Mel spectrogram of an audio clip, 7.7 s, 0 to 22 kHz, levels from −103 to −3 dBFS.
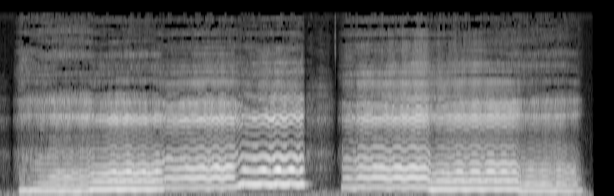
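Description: No faults found in this music; the level eases down in a smooth, deliberate fade-out at the very end with no click or hard edge.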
